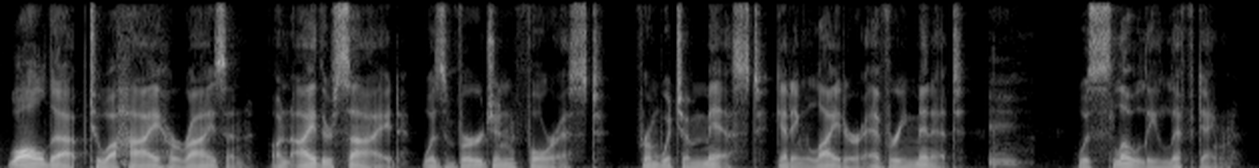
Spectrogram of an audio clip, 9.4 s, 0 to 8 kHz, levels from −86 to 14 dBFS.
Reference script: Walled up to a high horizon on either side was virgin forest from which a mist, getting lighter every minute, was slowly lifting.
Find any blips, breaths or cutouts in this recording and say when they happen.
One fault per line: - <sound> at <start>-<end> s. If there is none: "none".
- cough at 7.4-7.8 s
